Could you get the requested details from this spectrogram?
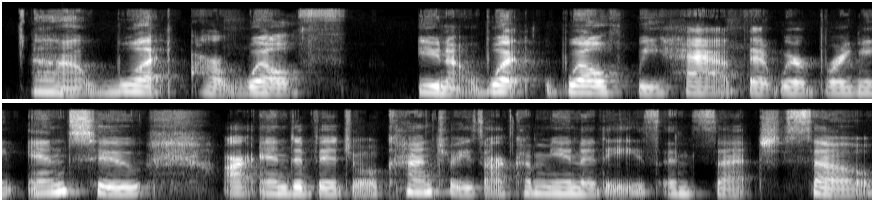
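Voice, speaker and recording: A woman with a strong Southern US accent, fairly even intonation, a fairly slow pace and a quiet background. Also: medium pitch for a woman. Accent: heavy Southern US. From US South, Georgia. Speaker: real estate agent. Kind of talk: webinar presentation. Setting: video call. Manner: halting.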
